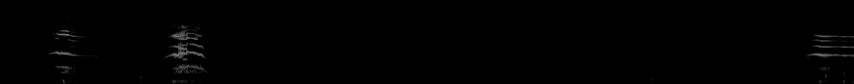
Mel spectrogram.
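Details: Kitten from a group of temple cats living outdoors, screaming: three short, high, harmonic-rich meows, two close together near the start and one more after a long quiet gap.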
